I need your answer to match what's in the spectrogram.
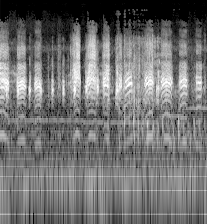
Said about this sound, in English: Look at the mallards here. The drake is doing a courtship dance for the female in the water. He's bobbing his head up and down like a funky chicken.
